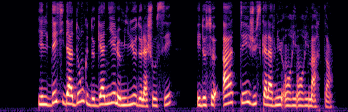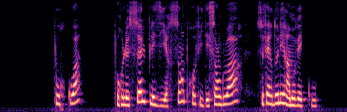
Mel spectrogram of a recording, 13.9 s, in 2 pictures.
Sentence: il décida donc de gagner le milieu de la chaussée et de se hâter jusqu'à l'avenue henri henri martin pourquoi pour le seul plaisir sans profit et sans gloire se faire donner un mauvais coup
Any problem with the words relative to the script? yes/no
no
